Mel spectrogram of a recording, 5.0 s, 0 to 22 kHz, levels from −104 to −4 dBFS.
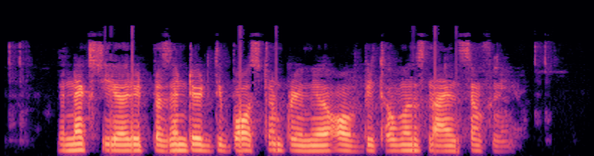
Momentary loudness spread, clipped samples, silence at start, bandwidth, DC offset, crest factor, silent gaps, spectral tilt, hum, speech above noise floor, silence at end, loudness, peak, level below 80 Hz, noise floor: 10 LU; under 0.1%; 0.5 s; 11 kHz; under 0.1%; 18 dB; none; -6 dB/octave; none; 35 dB; 0.7 s; -22 LUFS; -4 dBFS; -64 dBFS; -56 dBFS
